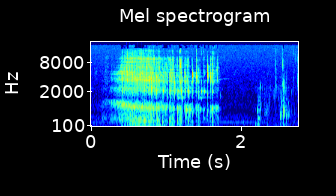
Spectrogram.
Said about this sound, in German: Ich werde nochmal einen ganz kleinen Schluck.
